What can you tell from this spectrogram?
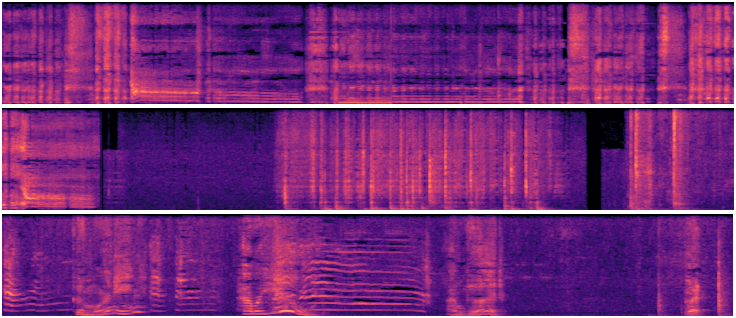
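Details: Cat or kitten meowing in a bout of drawn-out, arching harmonic cries, some rising then falling, mixed with human talking and laughter and a burst of rustling noise midway.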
